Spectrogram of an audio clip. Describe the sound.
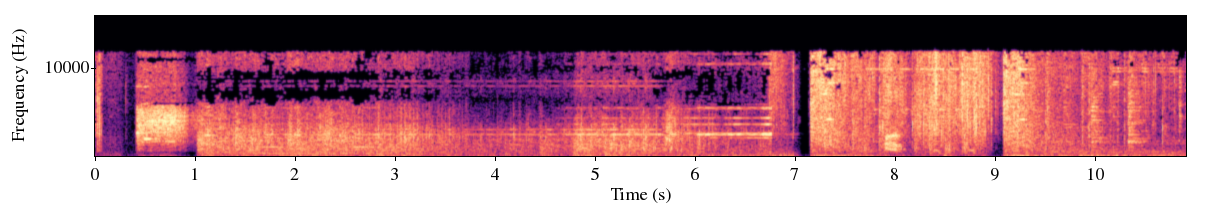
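Automated turrets firing in a video game, a sustained harsh rattle of shots mixed with crashing impacts, broken by two short gaps.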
